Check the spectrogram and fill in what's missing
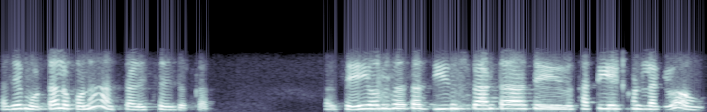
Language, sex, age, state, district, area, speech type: Odia, female, 45-60, Odisha, Nayagarh, rural, conversation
